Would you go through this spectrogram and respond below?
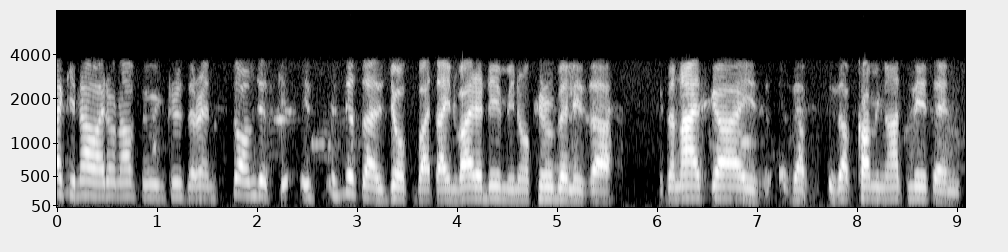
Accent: Kenya; So it's all about the mentality and how we grew up in Kenya, and the life was tough and everything was tough.

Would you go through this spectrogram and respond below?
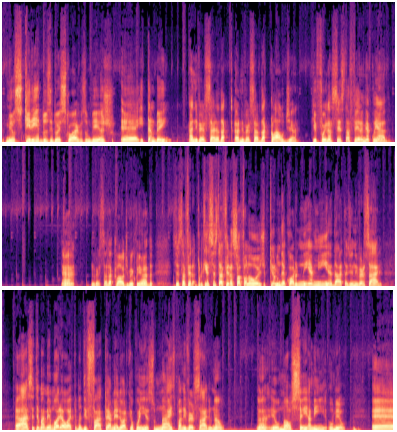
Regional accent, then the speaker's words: Guarapuã, São Paulo, Brazil; born there; Eu nasci no subdistrito, nasci em Guarapuã.

